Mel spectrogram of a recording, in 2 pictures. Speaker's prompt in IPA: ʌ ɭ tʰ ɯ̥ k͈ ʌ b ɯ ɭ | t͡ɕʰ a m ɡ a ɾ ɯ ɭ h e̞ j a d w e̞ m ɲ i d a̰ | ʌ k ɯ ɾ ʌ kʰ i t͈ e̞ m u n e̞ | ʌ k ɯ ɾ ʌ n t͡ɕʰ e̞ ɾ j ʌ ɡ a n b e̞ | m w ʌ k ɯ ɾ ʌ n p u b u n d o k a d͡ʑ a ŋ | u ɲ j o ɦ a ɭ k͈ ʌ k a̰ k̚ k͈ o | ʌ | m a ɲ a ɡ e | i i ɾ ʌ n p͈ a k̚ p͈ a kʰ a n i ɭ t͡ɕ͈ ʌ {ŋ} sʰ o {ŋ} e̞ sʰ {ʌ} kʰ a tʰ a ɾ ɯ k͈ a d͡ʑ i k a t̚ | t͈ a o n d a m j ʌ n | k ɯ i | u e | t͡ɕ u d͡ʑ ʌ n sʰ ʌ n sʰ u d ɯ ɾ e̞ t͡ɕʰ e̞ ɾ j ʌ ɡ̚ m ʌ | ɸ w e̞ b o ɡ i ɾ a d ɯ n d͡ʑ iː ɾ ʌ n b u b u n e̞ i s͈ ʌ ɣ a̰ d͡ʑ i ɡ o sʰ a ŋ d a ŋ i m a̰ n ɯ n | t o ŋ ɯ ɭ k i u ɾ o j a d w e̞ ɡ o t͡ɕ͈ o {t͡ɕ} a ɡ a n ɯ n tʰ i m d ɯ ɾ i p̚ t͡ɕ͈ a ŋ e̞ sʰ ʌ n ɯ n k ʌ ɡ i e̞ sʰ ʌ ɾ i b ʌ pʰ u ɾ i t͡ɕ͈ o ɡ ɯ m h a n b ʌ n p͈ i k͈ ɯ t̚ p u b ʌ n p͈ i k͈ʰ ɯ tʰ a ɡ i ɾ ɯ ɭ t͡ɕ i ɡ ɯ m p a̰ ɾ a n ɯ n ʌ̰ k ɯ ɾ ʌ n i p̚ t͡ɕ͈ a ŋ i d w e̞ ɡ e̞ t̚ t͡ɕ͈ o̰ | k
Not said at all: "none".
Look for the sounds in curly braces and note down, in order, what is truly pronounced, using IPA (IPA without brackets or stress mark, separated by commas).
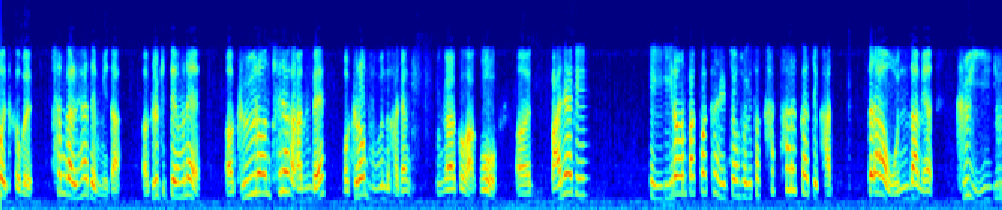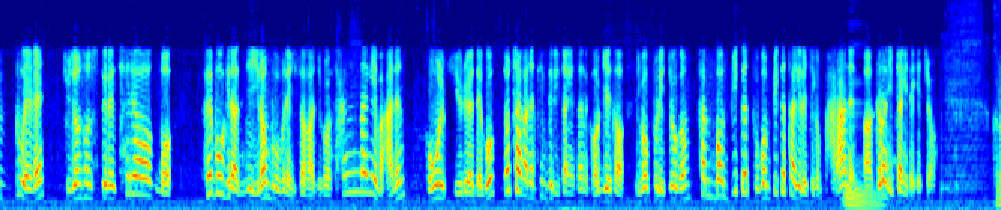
ŋ, ɡ, ʌ, t͡ɕʰ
